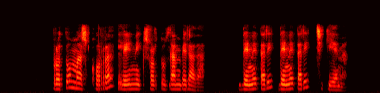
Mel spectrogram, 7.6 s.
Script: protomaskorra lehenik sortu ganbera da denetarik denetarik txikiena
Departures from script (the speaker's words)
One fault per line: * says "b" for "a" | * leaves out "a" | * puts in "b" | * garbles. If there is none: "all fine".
all fine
